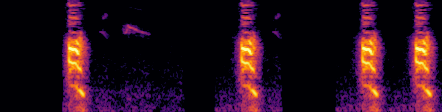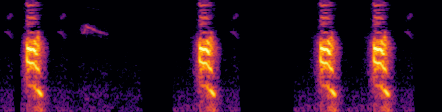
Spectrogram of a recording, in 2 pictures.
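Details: Cheetah giving brief, high, chirping yelps, clipped and slightly raspy. Some come alone and some in close doubles or triples, separated by quiet pauses.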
